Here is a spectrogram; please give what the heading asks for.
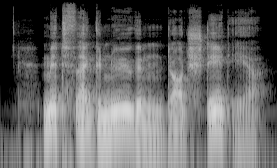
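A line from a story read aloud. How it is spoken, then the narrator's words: Barber calling, laughing. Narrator (German): rief der Barbier lachend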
